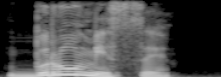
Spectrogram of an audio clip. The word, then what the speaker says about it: Брумисы: Брумисы – произносится как «бру-ми-сы», ударение на первый слог.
